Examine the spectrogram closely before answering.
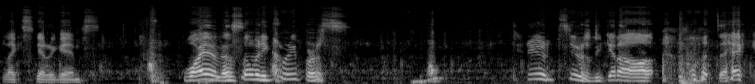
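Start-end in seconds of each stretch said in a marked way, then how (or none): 1.8-3.5 high, loud cry of disbelief; real rattled yell; loud outburst. Real, not acted. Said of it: "that was fucking loud". 5.3-7.5 high-pitched exasperated shout; rattled, half-laughing protest; loud outburst. Real, not acted. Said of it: "that was fucking loud".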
